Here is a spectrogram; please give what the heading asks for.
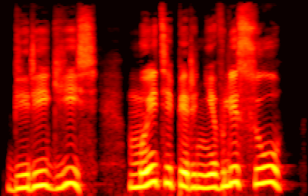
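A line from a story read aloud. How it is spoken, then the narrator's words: Menacing hiss. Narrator (Russian): угрожающе прошипел лесничий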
